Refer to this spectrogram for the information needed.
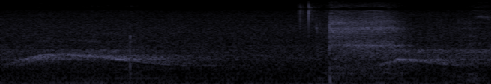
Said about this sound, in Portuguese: Talvez neste momento vocês estão ouvindo a mesma coisa que eu, que é uma ambulância, e nos dá medo.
